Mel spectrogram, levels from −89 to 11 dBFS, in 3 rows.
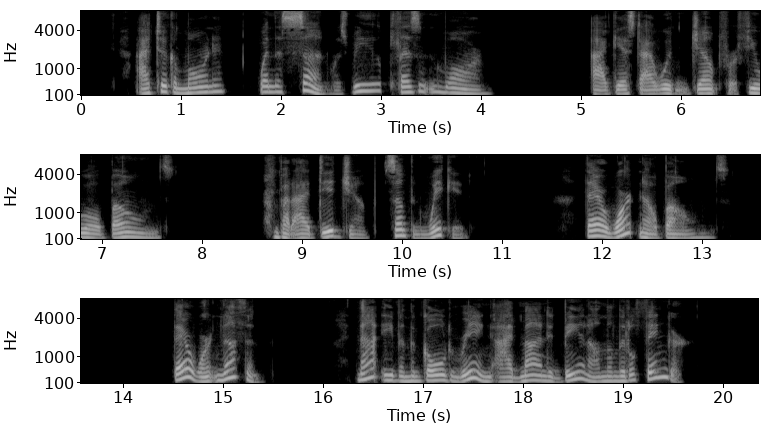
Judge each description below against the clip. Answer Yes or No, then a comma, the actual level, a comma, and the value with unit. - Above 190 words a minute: No, average, 140 wpm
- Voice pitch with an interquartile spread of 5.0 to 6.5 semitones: Yes, wide, 5.5 semitones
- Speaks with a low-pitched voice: No, medium, 160 Hz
